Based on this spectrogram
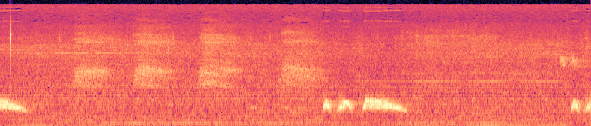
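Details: Spotted dove used as a lure to attract other doves: a few low, soft coos near the end, with faint repeated higher notes earlier and a steady low hum in the background.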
